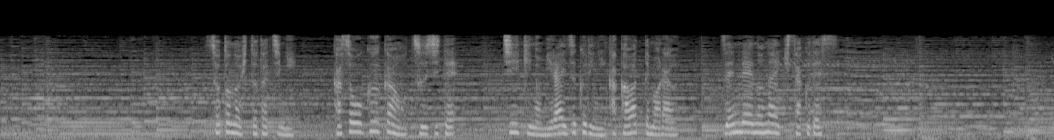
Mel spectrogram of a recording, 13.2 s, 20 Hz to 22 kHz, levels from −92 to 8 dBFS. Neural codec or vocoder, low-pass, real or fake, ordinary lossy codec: none; none; real; none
